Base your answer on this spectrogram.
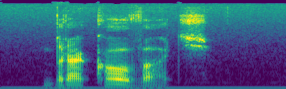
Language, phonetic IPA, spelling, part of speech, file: Polish, [braˈkɔvat͡ɕ], brakować, verb, Pl-brakować.ogg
